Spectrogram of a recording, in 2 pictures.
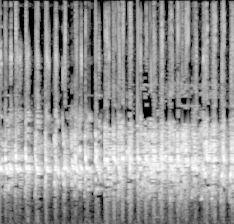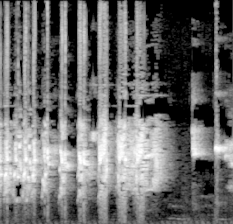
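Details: Young cobalt lovebird in long ngekek, a pacing song to encourage other lovebirds to sing: extended rapid shrill chattering trill held about five seconds, then brief high squeaks.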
